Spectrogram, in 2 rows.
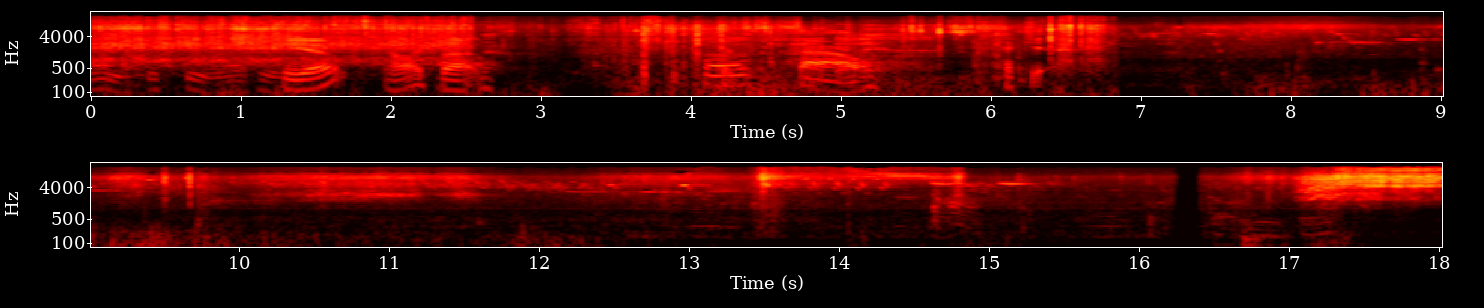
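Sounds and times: wind rumble on microphone: 0:02.6 - 0:12.7
fishing reel clicks: 0:17.1 - 0:18.0.

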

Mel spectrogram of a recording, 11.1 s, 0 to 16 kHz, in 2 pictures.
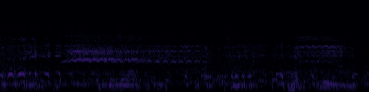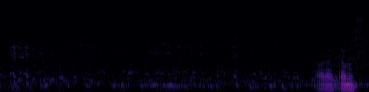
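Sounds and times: faint murmuring voices: 0:00.0 - 0:11.0
distant horse whinnying: 0:01.0 - 0:03.1.

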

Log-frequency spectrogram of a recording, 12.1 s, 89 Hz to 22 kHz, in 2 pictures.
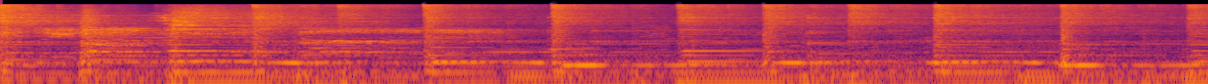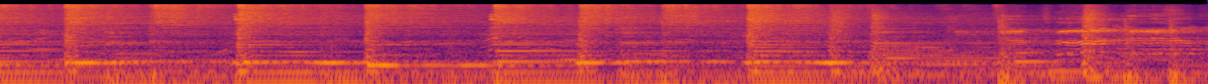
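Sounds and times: digital piano notes: 0:00.0 - 0:11.5
bass guitar: 0:00.0 - 0:12.0
drum kit steady beat: 0:00.0 - 0:12.0.

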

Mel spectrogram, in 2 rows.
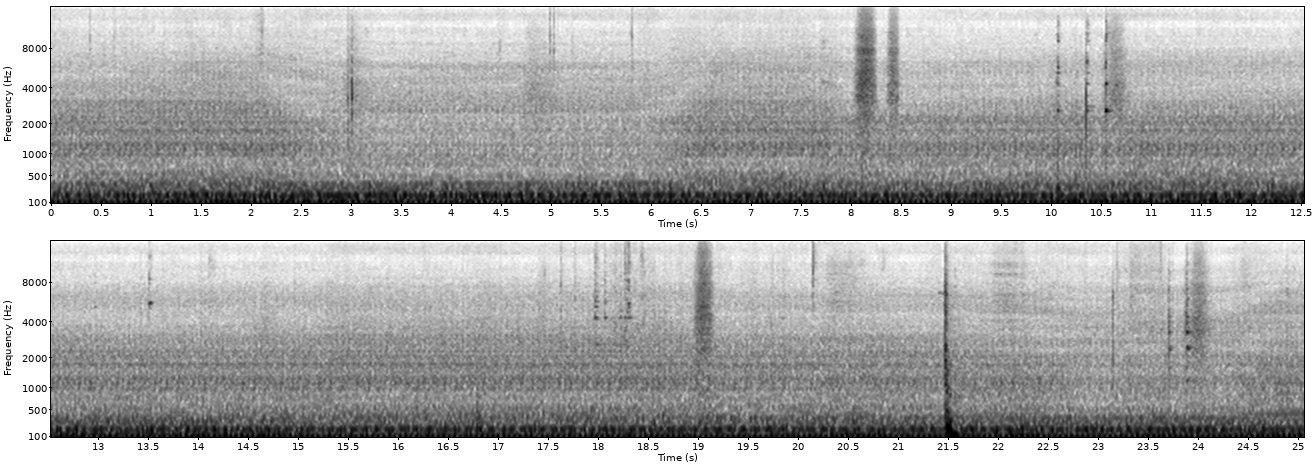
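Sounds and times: engine idling: 0:00.0 - 0:25.0.

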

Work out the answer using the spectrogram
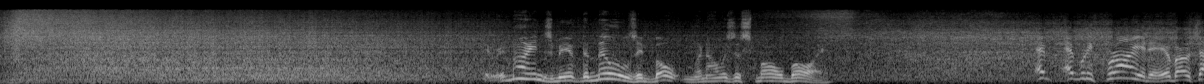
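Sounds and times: steam hissing from valve: 0:00.0 - 0:02.0, 0:04.8 - 0:12.0.

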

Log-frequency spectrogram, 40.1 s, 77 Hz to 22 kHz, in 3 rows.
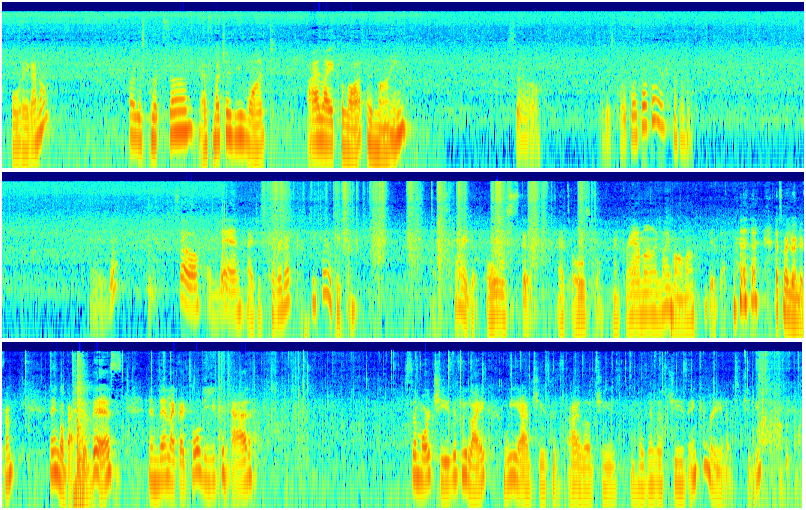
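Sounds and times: food sizzling in a pan: 0:00.0 - 0:40.0
small crackles: 0:14.7 - 0:23.5, 0:27.0 - 0:40.0.

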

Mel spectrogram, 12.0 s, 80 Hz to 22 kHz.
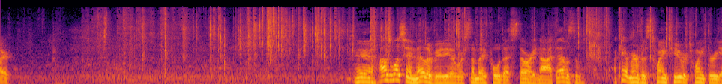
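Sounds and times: plastic wrapper crinkling: 0:01.4 - 0:12.0.

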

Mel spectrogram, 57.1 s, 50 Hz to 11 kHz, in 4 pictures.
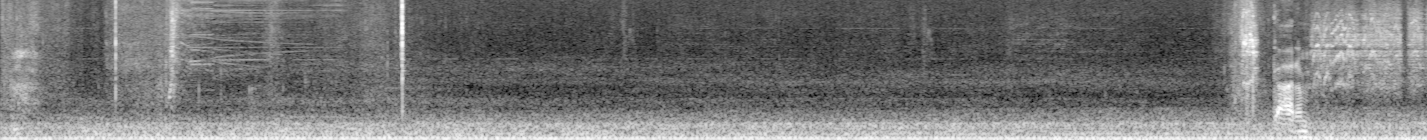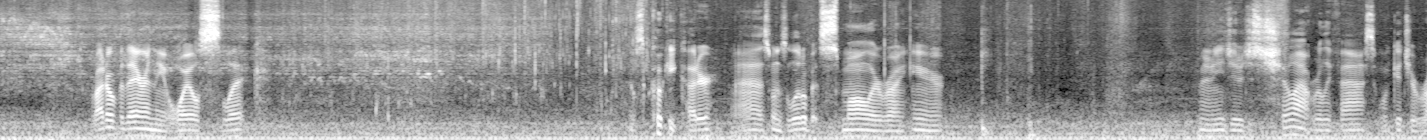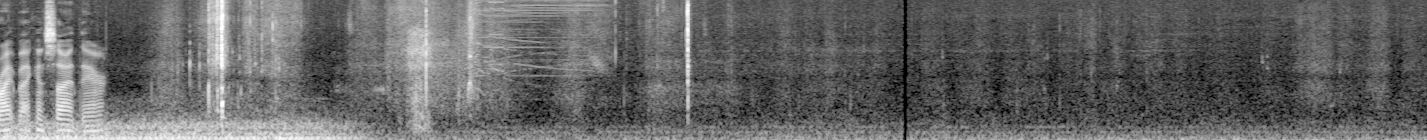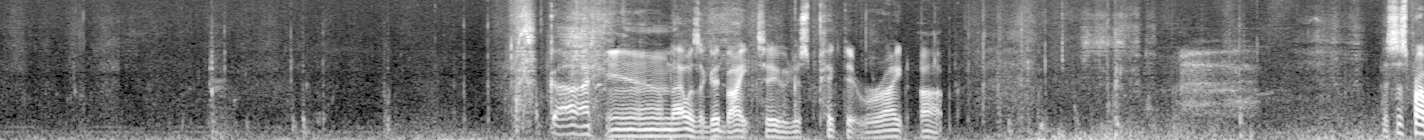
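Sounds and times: low rumble of handling: 0:00.0 - 0:57.0
person exhaling breathily: 0:54.5 - 0:56.5.

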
